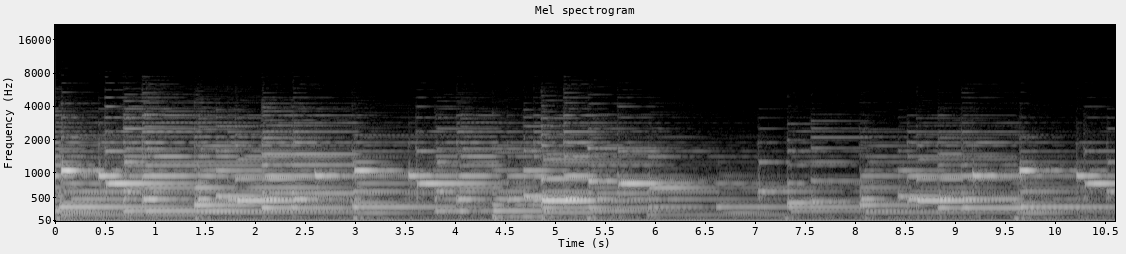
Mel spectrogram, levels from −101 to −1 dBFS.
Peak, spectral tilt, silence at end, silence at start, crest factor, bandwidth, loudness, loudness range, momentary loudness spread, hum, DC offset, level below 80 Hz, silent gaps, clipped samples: -14 dBFS; -9 dB/octave; 0 s; 0 s; 18 dB; 5.4 kHz; -32 LUFS; 7 LU; 14 LU; none; 0.5%; -56 dBFS; none; under 0.1%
